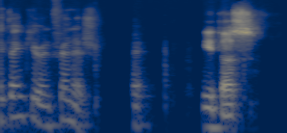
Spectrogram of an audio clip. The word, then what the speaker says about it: Kiitos: Kiitos. Kiitos.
